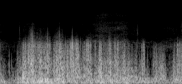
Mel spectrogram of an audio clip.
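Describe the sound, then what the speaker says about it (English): Gusty wind buffets the microphone with a loud, rumbling roar that rises and falls in uneven bursts. "I'll apologize for the wind."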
